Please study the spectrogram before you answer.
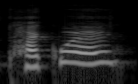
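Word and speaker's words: Pequea: about p iqui uh folks this is this is pekwe um this is actually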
